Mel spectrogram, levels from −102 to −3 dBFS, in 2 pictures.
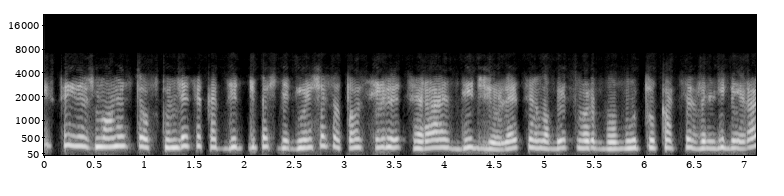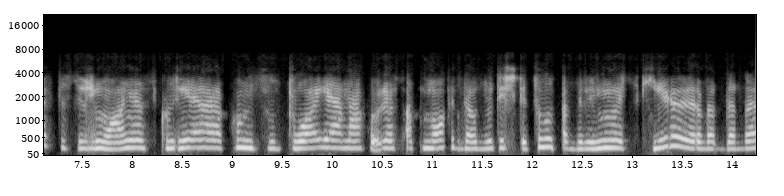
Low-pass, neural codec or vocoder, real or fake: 7.2 kHz; codec, 16 kHz, 2 kbps, FreqCodec, smaller model; fake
